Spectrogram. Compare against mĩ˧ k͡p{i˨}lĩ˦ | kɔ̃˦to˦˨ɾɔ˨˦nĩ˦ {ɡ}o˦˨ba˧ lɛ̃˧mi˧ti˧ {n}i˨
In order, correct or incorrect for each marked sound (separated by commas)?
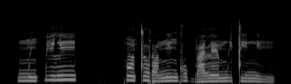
incorrect, correct, correct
